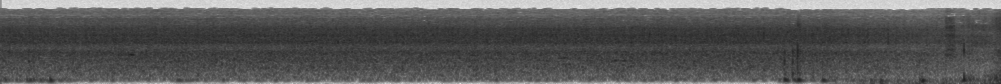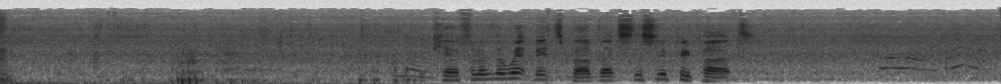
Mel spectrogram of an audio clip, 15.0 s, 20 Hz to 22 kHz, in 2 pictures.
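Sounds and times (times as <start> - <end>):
creek water rushing over rocks: 0.0 - 15.0
low thumps and rumble: 6.0 - 11.1.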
